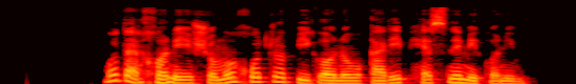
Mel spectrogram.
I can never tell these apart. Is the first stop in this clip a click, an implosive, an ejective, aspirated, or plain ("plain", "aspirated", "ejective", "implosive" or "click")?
plain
